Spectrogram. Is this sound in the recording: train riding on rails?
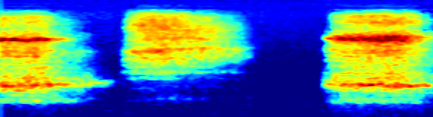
no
